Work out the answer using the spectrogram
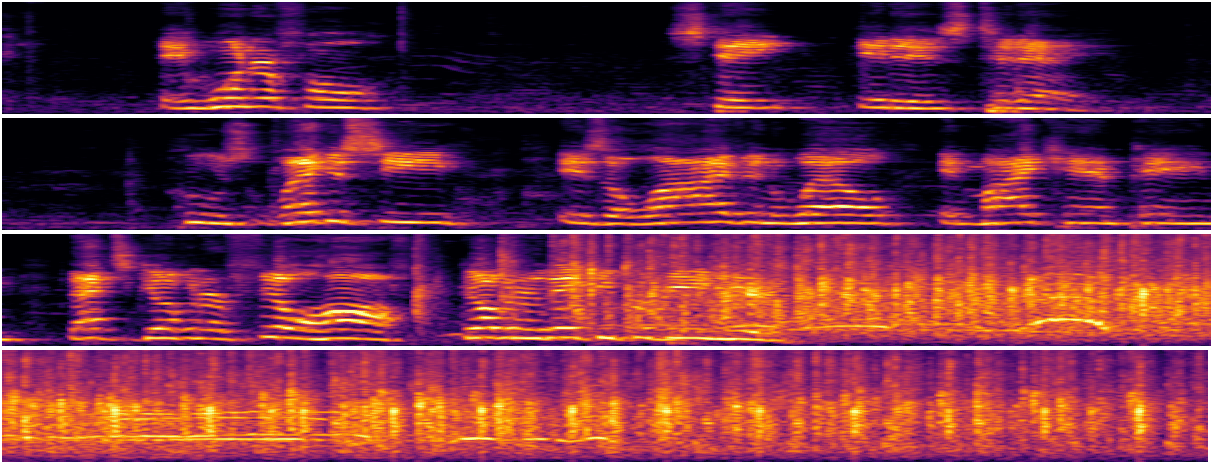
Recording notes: at kickoff campaign event in Burlington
